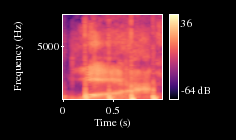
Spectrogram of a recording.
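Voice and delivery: loud, drawn-out "yeah"; big cheering shout. Shown as a demonstration. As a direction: let out a freed-up church holler. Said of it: "you ought to just".

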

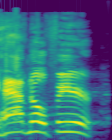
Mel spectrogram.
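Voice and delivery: loud, high, drawn-out rallying shout; with gusto. Shown as a demonstration. Pastor coaching a timid congregation, shouting with gusto. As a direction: belt it out slowly with gusto. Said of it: "say this with some gusto".

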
